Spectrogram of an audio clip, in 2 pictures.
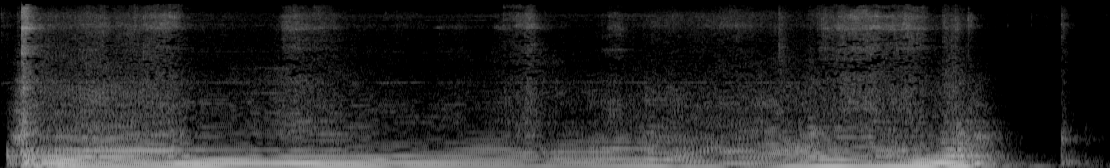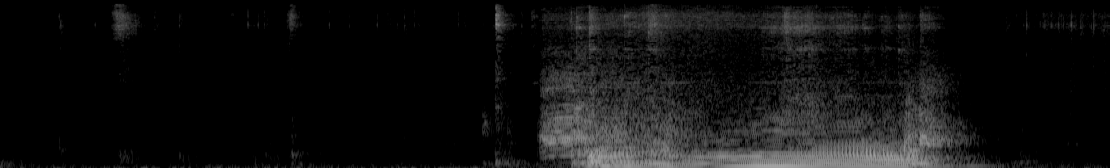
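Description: Vibrating tile compactor (martelo vibratório), suction-cupped to a porcelain wall tile, its motor humming steadily to bed the tile into the mortar behind it. It runs twice: about seven seconds, then, after a short pause, about three seconds more.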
